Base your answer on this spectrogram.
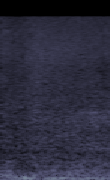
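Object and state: Nothing is struck.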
